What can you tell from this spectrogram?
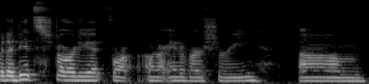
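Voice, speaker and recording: An unremarkable speaking voice from a woman, fairly low in pitch with ordinary variation, in a very clean recording with a silent background. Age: 60s. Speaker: cross-stitch hobbyist vlogger. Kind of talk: casual chat.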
